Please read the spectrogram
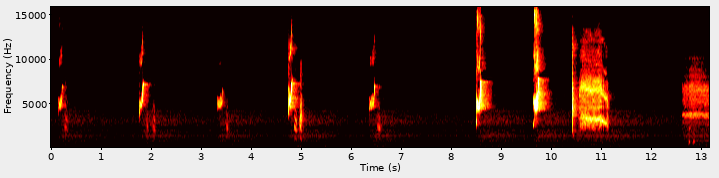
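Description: Pacific parrotlet giving short, high chirps about every second and a half, getting louder, then a longer, rougher call near the end.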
